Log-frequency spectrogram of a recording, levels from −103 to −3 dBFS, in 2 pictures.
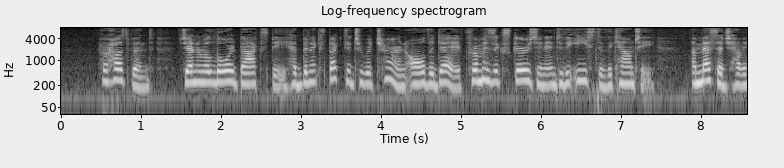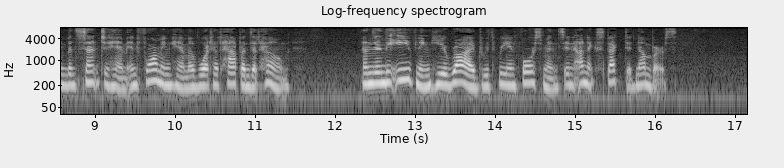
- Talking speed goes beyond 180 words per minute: No, average, 170 wpm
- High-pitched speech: Yes, high, 220 Hz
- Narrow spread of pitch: No, average, 4.0 semitones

